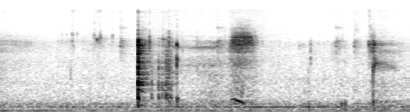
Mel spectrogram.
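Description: Quiet handling noise from fingers working a sewing needle and thread: a sharp click about a second and a half in, then a few soft scratchy brushing sounds, over a faint steady hum.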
